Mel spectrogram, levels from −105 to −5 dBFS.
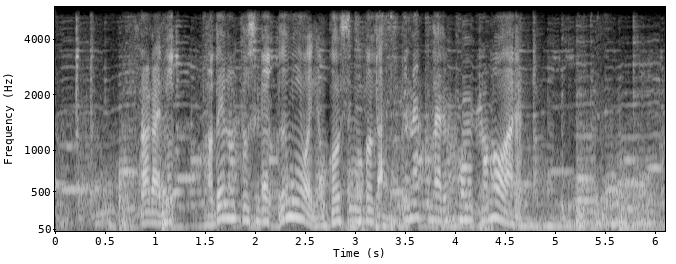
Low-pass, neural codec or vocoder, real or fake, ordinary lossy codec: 5.4 kHz; codec, 44.1 kHz, 1.7 kbps, Pupu-Codec; fake; Opus, 64 kbps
